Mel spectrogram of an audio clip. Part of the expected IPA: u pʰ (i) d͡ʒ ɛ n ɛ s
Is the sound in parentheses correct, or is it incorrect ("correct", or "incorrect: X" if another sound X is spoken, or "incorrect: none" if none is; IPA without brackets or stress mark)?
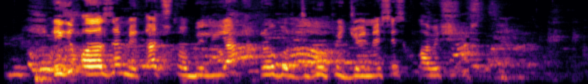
correct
